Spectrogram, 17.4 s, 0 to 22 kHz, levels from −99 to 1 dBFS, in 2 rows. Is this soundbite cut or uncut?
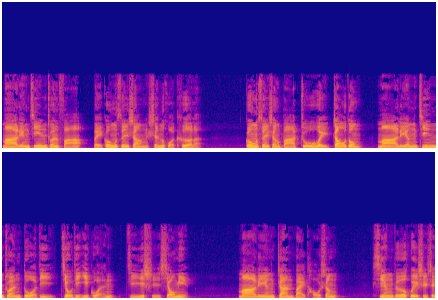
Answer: cut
